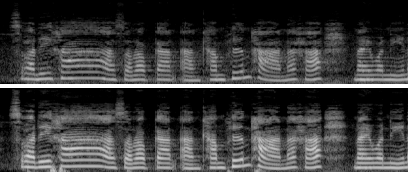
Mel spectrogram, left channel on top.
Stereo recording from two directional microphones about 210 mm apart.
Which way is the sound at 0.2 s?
35° right (ahead or behind).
